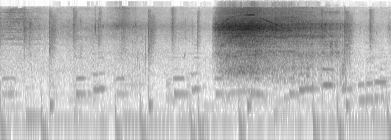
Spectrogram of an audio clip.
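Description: A power drill driving a screw into a rubber rally mud flap, short whirring bursts with rising pitch that stop and start, then a louder continuous high whine near the end, heard up close.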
